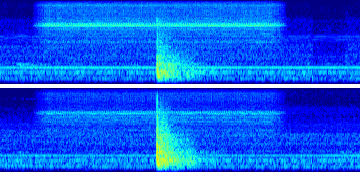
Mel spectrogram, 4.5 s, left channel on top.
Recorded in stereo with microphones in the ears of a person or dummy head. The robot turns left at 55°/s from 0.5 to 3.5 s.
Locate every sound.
2.0 s hammering: 40° right (ahead or behind), 0.9 m; by 2.5 s 15° right (ahead or behind), 0.9 m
